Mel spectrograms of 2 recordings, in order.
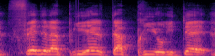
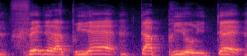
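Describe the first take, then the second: Both takes have the same delivery.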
